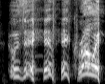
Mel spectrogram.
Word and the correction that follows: groin: No, you're groin. Why are you saying it? There's no G on the end of it.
